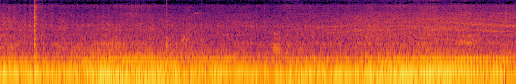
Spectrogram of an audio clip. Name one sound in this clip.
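Small motorcycles ride close by.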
